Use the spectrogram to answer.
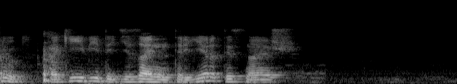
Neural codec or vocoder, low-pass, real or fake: none; 5.4 kHz; real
